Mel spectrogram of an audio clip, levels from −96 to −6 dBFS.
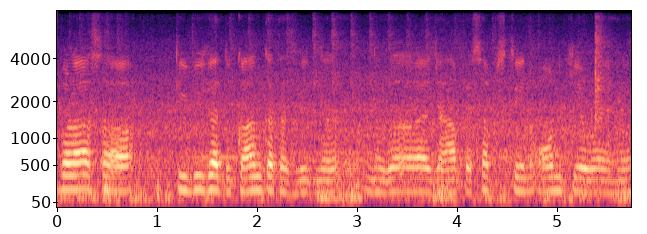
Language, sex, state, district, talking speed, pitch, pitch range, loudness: Hindi, male, Punjab, Kapurthala, 220 wpm, 155 Hz, 145-170 Hz, -17 LUFS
